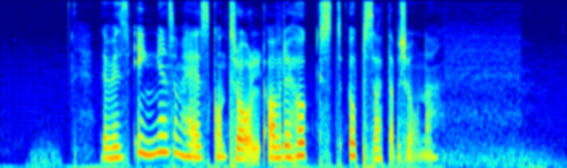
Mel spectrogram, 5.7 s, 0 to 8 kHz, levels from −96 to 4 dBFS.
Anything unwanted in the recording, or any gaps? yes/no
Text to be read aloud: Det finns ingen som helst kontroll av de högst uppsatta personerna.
no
